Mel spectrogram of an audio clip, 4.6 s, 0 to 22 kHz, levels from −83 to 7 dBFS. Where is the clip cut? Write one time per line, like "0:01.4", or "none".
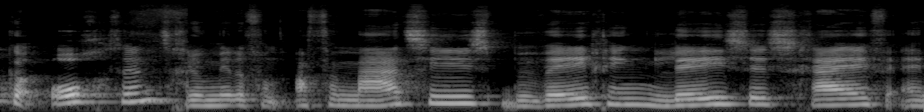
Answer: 0:00.9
